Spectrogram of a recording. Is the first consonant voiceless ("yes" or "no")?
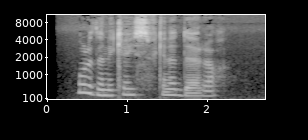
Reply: no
